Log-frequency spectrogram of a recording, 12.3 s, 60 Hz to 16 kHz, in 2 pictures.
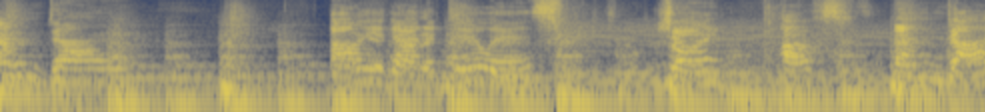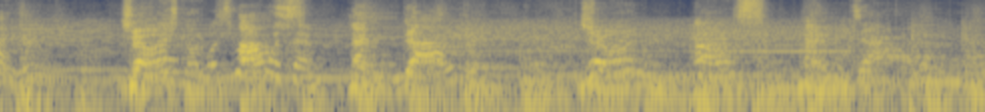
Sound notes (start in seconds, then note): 7.4 speaking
